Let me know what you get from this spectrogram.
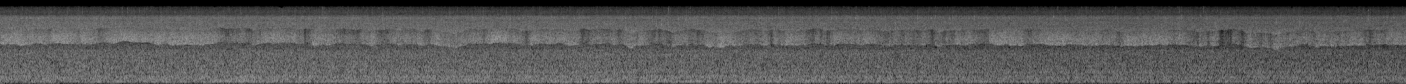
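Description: Heavy downpour of rain mixed with hail: a steady, dense hiss of drops and pellets striking the pavement and vehicles.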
